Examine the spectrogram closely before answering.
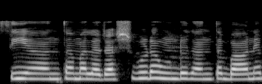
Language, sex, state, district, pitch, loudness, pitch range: Telugu, female, Karnataka, Bellary, 260 Hz, -16 LUFS, 245-270 Hz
